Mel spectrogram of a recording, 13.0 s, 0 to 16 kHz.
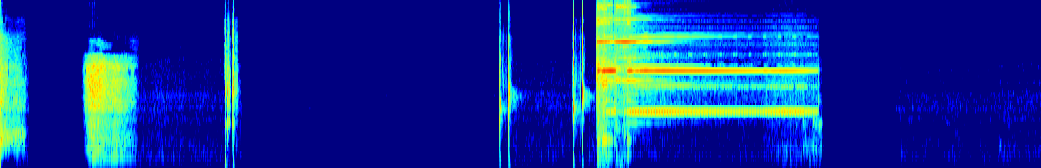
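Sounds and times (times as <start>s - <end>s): quick double clicks: 2.8s - 3.0s, 6.2s - 6.5s, 7.2s - 7.4s
bright bell ding: 7.5s - 10.3s.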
